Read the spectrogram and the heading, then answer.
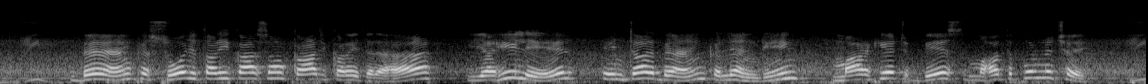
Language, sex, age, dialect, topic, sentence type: Maithili, male, 56-60, Bajjika, banking, statement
